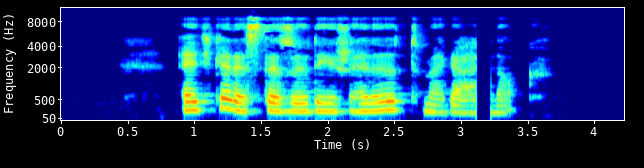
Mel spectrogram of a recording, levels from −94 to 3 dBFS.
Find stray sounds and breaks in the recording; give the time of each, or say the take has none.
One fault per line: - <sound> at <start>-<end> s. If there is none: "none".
- dropout at 3.1-3.2 s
